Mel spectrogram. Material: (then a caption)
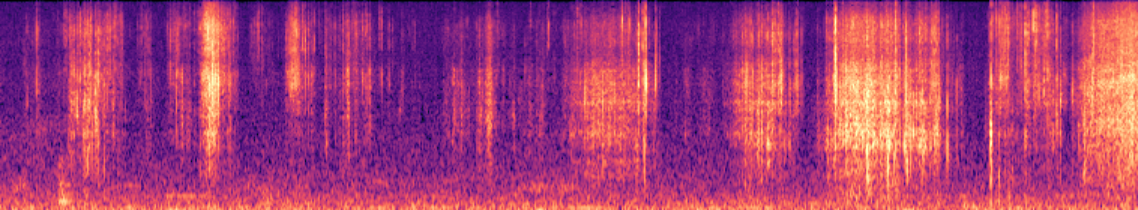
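Plastic foil. A small, flat purple plastic-foil pouch of popping candy is held up in both hands and crinkled and squeezed between the fingertips. This makes bright, crisp crumpling in irregular bursts that swell and fade. The sound sits almost entirely in the high range, with very little low end.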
